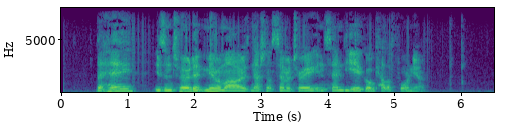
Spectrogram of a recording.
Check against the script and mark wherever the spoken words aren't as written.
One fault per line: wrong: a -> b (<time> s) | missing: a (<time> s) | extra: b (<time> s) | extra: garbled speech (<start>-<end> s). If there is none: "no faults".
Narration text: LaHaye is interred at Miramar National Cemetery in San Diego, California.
no faults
